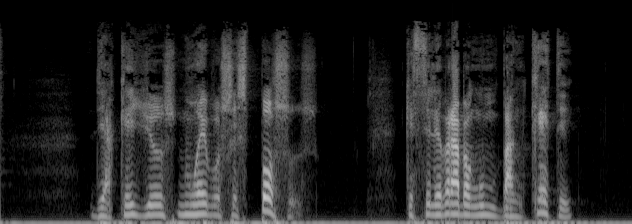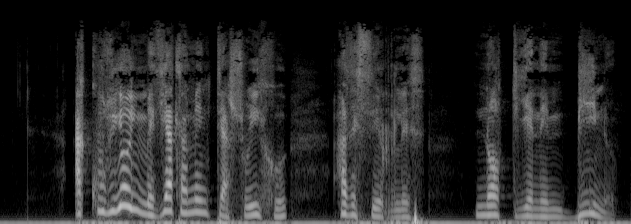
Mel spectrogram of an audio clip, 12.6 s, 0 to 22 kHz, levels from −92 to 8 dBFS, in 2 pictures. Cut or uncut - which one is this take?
uncut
